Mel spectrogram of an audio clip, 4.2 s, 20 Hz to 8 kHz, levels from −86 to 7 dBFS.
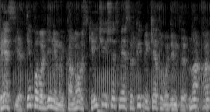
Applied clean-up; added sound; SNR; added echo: none; Purr; 18 dB; reverberation time 0.2 s.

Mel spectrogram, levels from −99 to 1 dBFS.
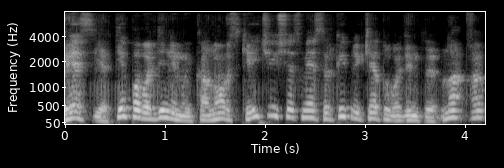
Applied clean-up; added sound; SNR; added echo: neural mask model DeepFilterNet 3.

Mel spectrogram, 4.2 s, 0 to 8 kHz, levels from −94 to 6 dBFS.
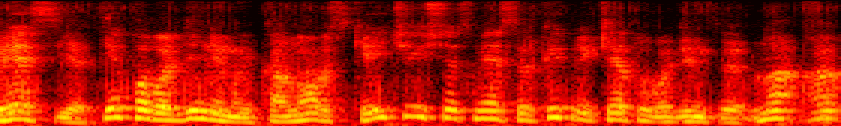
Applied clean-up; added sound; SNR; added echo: neural separator model SepFormer DNS4.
